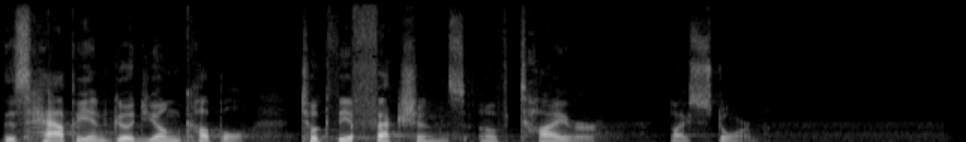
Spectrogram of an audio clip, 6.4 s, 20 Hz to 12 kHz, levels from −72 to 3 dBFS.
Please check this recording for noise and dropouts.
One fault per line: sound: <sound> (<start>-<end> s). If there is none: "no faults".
no faults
